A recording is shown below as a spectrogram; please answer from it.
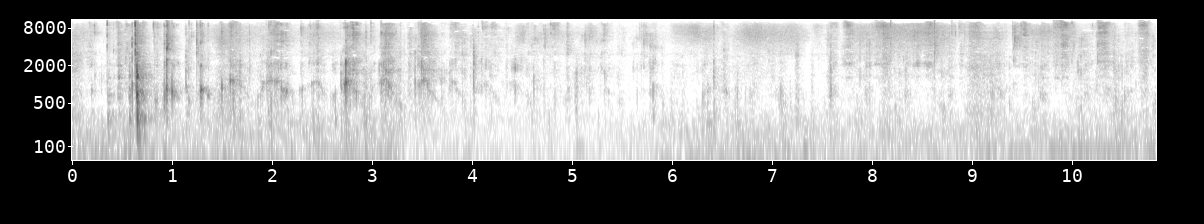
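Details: Golden Retriever puppy eating a frozen raw food dinner indoors: sharp crunches and bites in the first few seconds, then quieter wet licking and chewing with low background hum.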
